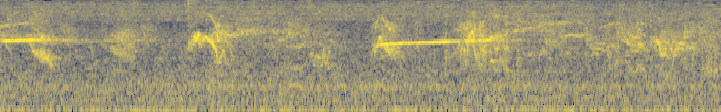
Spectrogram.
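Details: Male Oriental magpie-robin singing in Singapore in the afternoon quiet, flying perch to perch; a few thin high whistles and short slurred notes over constant low-pitched background noise.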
